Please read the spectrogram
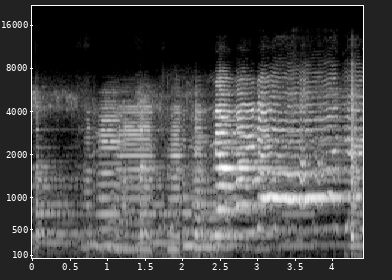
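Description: Harmonium playing slow held notes with the drums paused. About halfway through, a woman's voice comes in over it with a long, wavering high note in the style of a Kashmiri folk song.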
